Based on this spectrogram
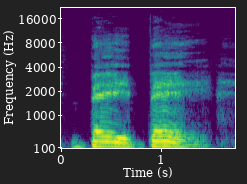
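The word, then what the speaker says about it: βῆ: For example, um bay bay is a word that appears in Greek plays and poetry, which is imitating the sound of a sheep. And From that, we can tell that those two letters of the Greek language, the beta and the eta, um sa are sounded like that. B The beta is a B, not like in modern Greek a V as in victor.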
